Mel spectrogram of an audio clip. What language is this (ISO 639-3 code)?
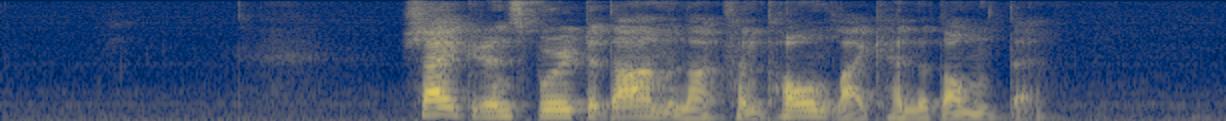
fao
